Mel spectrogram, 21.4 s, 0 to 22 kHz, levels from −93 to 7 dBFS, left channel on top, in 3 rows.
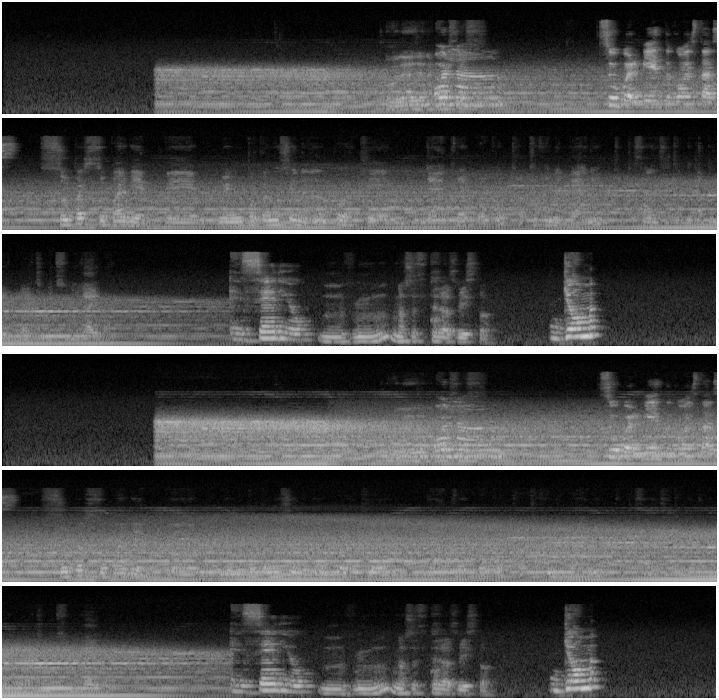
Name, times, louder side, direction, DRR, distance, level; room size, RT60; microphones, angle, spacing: sound 1, 1.5-16.6, right 7 dB, 85° right, 0.3 m, -28 dB
voice 1, 3.8-4.6 7.6-15.4 17.5-19.2, left 1 dB, 45° left, 1.1 m, -33 dB
voice 2, 4.3-5.1 6.0-7.2 16.6-17.4 18.6-18.7 19.8-20.2, left 1 dB, 80° left, 2.1 m, -24 dB
4.8 x 4.3 x 2.2 m
head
